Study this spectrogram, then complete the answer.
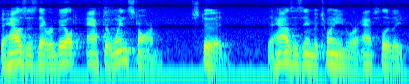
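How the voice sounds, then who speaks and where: Amid audible room echo, a man with a fairly low, fry-tinged voice and an American accent speaks at a moderate pace with ordinary pitch variation. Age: 70s. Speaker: county commissioner. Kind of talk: public hearing comment. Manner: halting.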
